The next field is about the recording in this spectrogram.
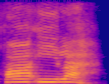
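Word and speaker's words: فاعلة: Fa'ilat. Itu bacanya jadi fa'ilah.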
